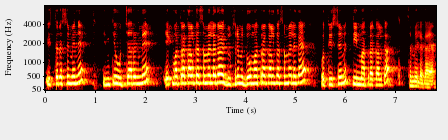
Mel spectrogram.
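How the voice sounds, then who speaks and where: A man teaching a Sanskrit lesson, explaining slowly and often checking with "है ना" and "ठीक है". He stretches out vowel sounds to show how long each is held. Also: extremely high pitch, expressive, warm tone. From India. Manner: slow and explanatory, repeating "है ना" and "ठीक है" to check understanding; draws out vowels to show their length. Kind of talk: classroom lesson.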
